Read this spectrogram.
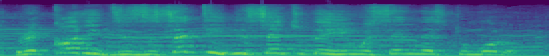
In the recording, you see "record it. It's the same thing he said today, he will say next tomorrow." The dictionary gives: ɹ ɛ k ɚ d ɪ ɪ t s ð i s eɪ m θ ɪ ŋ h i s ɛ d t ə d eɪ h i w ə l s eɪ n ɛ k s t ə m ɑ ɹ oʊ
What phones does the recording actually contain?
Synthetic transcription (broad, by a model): ɹ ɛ k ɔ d ɪ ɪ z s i s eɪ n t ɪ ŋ h i s ɛ d t ə d eɪ h i w ə l s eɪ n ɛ s t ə m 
